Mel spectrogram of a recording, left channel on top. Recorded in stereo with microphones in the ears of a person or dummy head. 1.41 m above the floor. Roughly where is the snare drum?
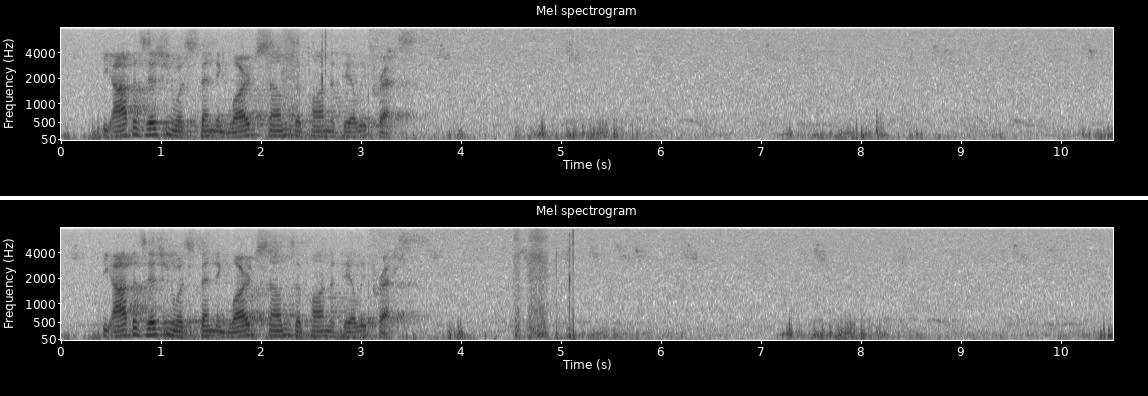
No snare drum in this recording.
